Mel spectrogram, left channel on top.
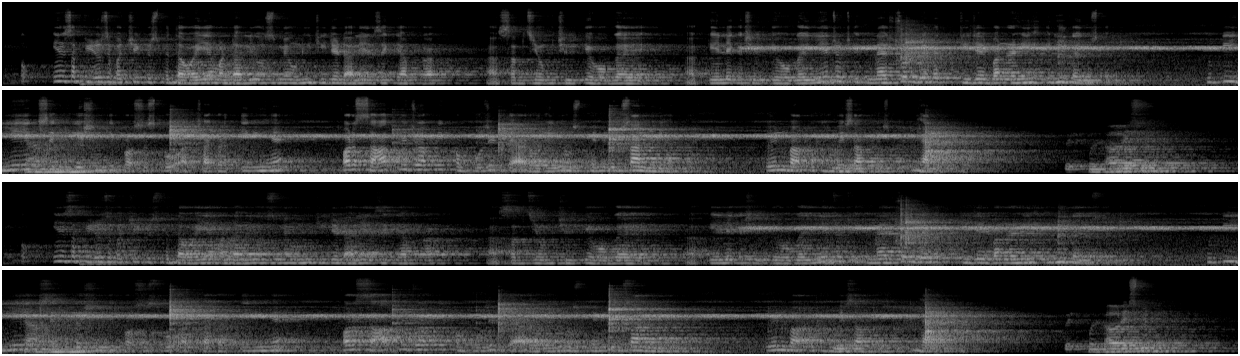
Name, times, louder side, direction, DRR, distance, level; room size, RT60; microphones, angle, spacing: voice 1, 0.2-4.4 4.8-6.5 6.8-11.3 12.0-15.2 15.8-19.3 20.0-21.8, left 2 dB, 30° left, 3 dB, 0.5 m, -33 dB
sound 1, 7.4-21.7, left 1 dB, 15° left, 1.2 m, -33 dB
sound 2, 8.3-22.3, right 1 dB, 10° right, 0.6 m, -39 dB
voice 2, 12.6-13.2 20.7-20.8 23.0-23.8, equal, 70° right, -3 dB, 1.1 m, -33 dB
8.1 x 4.7 x 3.7 m, 2.6 s
head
